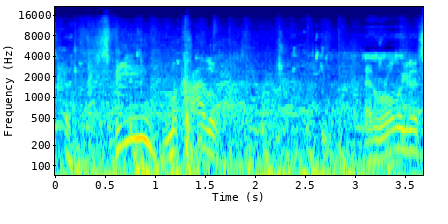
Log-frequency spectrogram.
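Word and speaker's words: Svi Mykhailiuk: It's pronounced Svi Mikhailuk.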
